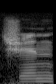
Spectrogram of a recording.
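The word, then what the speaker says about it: Qin: China um spe specifically chin China the Chin Dynasty um q i n uh we pronounce it chin so the Chin Dynasty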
